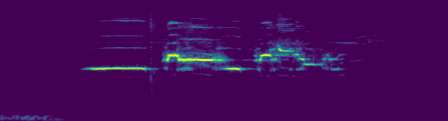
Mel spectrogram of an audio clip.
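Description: Hermit Thrush song: a long, pure whistled opening note, then a quick run of higher, swirling flute-like phrases. A brief low thump comes first.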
